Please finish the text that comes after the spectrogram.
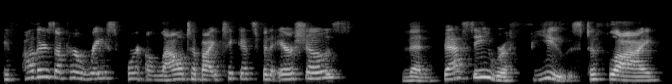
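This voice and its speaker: A woman reading a picture book aloud as a storyteller, with deliberate, dramatic phrasing and words drawn out for emphasis. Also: fairly high pitch, a bit bright. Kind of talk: expressive children's read-aloud narration.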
